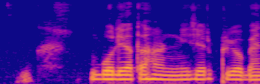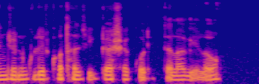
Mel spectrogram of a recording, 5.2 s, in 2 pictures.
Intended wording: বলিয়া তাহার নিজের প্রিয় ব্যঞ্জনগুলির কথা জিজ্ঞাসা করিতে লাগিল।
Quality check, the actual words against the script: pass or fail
pass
